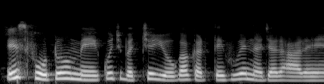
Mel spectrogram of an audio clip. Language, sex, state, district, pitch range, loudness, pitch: Hindi, female, Delhi, New Delhi, 195-255 Hz, -15 LUFS, 215 Hz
